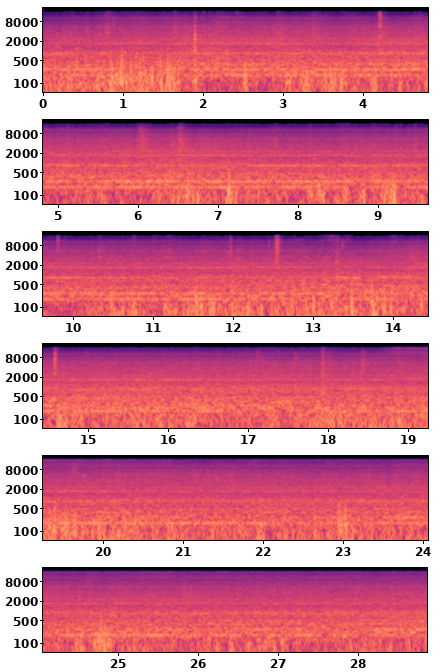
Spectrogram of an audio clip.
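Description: Mountain train running downhill, a steady rumble of wheels on the rails with a constant electric hum under it, heard from outside the carriage window.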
